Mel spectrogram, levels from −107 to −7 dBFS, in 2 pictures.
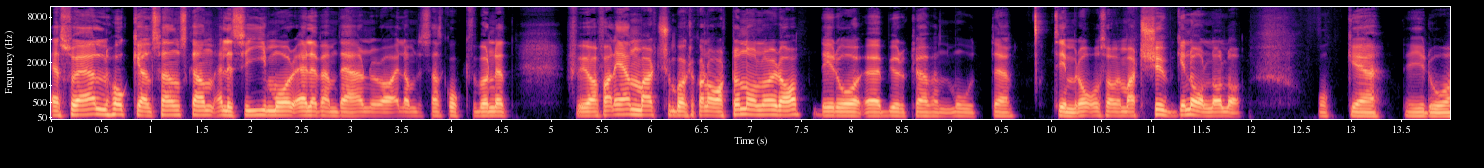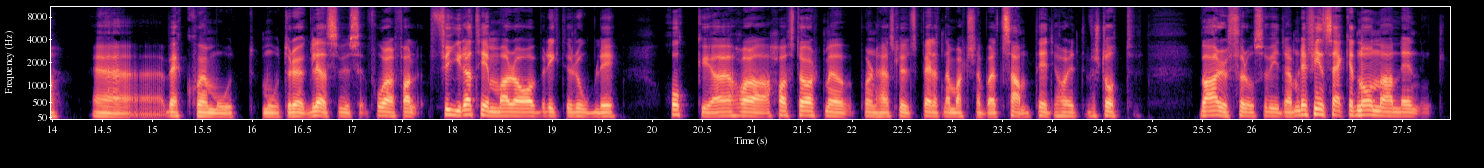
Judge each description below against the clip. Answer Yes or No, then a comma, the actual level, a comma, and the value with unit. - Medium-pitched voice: No, low, 115 Hz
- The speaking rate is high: Yes, fast, 205 wpm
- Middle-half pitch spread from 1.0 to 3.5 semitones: Yes, average, 3.2 semitones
